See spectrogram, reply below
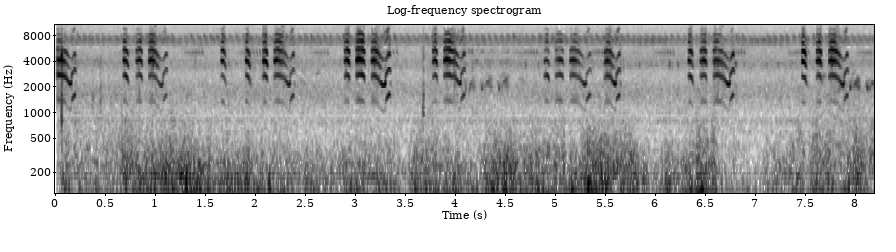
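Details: Red-wattled lapwing calling: sharp, high, piercing notes in rapid bursts of two to four, repeated roughly every second, over loud low rumbling background noise.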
